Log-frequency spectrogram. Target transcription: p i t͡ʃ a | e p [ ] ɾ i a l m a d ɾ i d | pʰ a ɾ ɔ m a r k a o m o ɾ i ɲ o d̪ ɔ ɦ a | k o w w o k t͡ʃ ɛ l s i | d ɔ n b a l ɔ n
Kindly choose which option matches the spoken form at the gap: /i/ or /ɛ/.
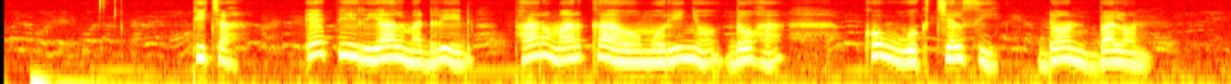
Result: i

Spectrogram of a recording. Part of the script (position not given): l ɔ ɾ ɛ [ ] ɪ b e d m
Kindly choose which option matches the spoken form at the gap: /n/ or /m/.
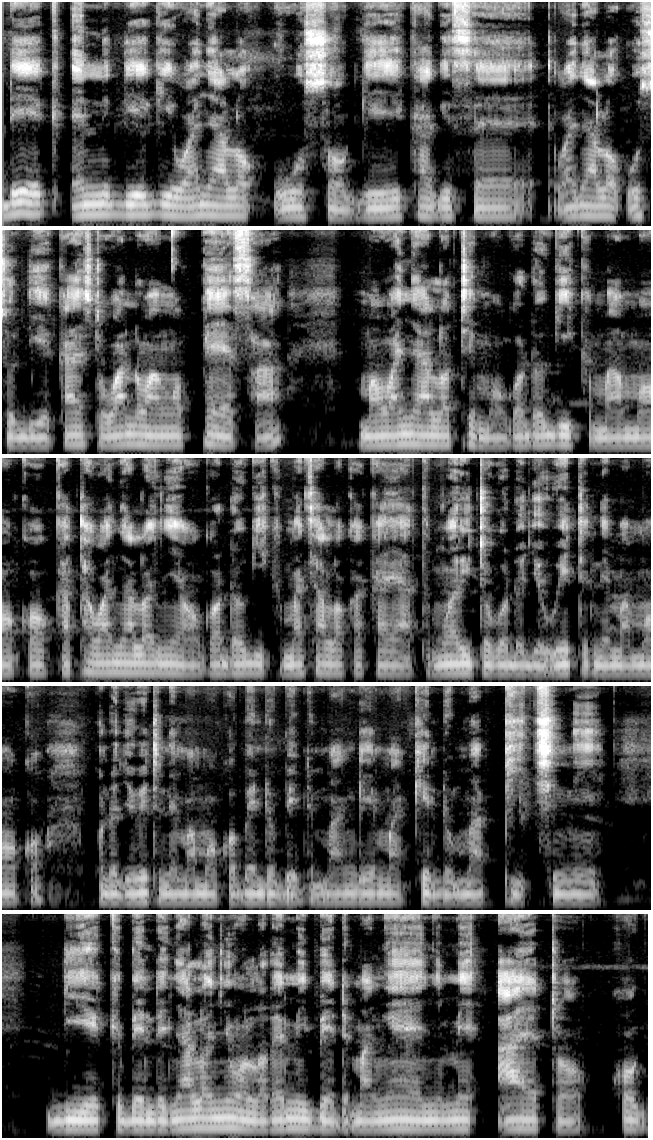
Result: m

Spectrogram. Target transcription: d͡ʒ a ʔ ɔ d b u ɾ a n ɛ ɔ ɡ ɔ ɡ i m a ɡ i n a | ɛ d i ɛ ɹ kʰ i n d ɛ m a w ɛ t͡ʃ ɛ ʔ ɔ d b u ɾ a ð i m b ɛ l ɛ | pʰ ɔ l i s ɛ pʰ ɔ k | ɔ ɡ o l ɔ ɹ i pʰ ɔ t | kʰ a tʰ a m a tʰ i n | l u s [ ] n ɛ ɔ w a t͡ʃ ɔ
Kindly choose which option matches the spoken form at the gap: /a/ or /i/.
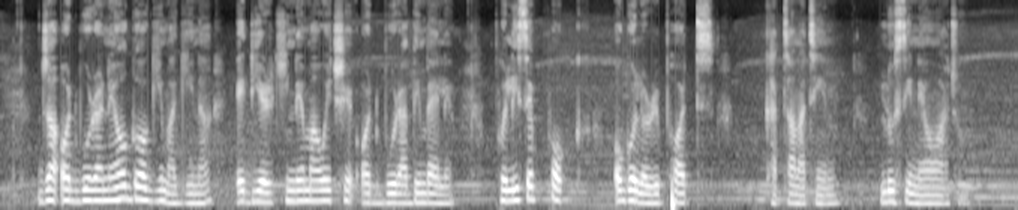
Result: i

